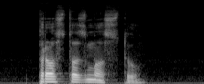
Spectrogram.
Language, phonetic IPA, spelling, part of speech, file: Polish, [ˈprɔstɔ ˈz‿mɔstu], prosto z mostu, adverbial phrase, Pl-prosto z mostu.ogg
